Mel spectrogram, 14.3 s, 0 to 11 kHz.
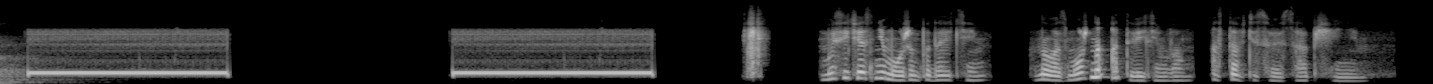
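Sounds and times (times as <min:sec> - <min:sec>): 
telephone ringing with a steady electronic tone: 0:00.0 - 0:02.3, 0:04.5 - 0:06.6
speech: 0:08.2 - 0:13.8.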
